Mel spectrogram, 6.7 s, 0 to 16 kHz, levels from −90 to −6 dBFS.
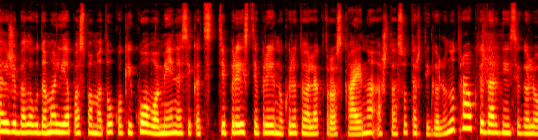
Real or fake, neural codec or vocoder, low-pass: real; none; 14.4 kHz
